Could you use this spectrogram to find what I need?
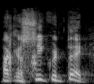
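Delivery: high, giggling teasing; laughing. Real, not acted. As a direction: tease through laughter. Teasing friend about whispering.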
